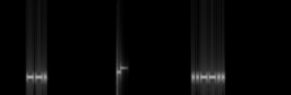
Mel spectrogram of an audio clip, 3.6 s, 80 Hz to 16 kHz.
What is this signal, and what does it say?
Morse code, heard as a keyed tone, about 46 wpm, 700 Hz. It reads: G ?
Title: Single Character (Letter:Number:Punctuation:Prosign) Alt 45wpm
